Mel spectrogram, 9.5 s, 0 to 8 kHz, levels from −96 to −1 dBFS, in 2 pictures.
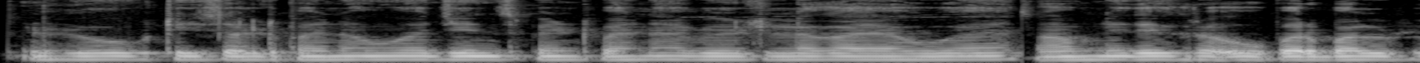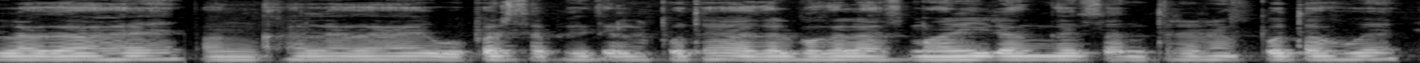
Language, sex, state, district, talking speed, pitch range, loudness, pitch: Hindi, male, Jharkhand, Sahebganj, 245 wpm, 110-115 Hz, -29 LUFS, 115 Hz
